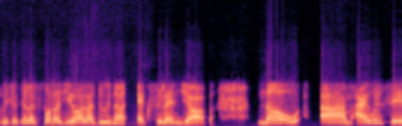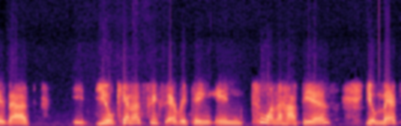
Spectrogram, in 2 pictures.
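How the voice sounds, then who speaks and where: A woman's voice: fairly high pitch, no echo. Grenadian woman caller, emphatic and repetitive, heard through a tinny, clipped phone line. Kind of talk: call-in radio chat. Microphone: telephone.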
